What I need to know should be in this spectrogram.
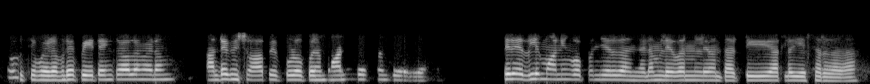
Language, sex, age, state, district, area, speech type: Telugu, female, 18-30, Telangana, Ranga Reddy, urban, conversation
